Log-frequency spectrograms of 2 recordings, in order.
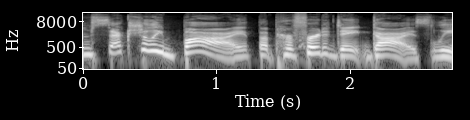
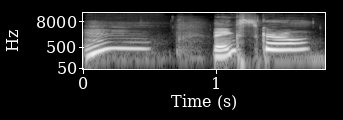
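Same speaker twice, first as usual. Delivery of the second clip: sassy thanks; 12 semitones higher, much slower than usual. Real, not acted. Reacting to listener's font comment.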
